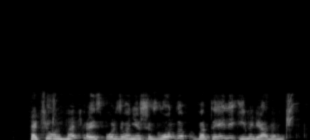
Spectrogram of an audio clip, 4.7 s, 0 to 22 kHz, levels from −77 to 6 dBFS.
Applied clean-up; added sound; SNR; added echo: neural mask model DeepFilterNet 3.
